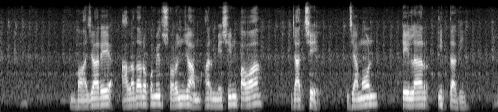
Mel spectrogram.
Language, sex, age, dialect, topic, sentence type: Bengali, male, 36-40, Western, agriculture, statement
